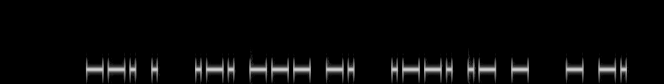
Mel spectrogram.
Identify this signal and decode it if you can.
Morse code, heard as a keyed tone, about 22 wpm, 700 Hz. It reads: GE RON PAT TN
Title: K1USN SST QSO Practice - 22wpm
